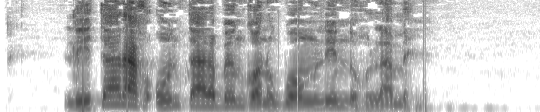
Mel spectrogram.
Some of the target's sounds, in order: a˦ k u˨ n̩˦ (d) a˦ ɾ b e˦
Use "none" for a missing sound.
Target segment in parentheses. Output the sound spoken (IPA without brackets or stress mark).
t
